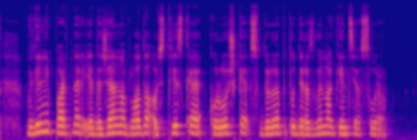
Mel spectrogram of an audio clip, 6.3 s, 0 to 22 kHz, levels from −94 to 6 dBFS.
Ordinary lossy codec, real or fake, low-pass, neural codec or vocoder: none; real; 19.8 kHz; none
